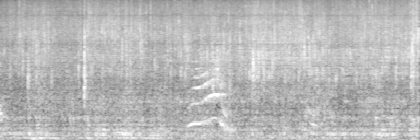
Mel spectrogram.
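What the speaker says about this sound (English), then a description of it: "And I rinse this out from the inside, from the outside." Water runs from a kitchen tap as a coffee maker carafe is rinsed inside and out, a steady broadband rush with a few clinks and shifting splashes close by.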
